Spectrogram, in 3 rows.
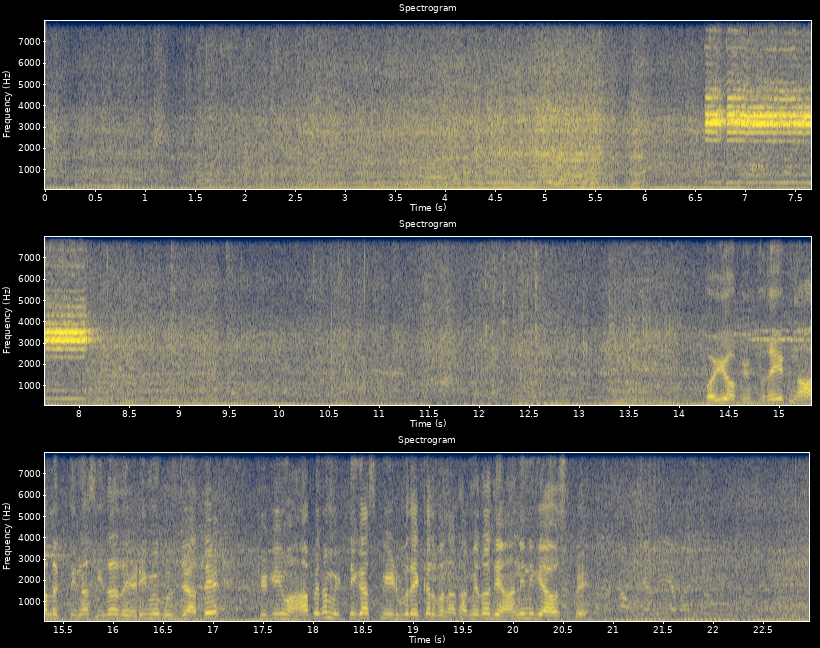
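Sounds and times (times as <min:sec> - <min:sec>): motorcycle horn: 0:06.6 - 0:08.3.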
